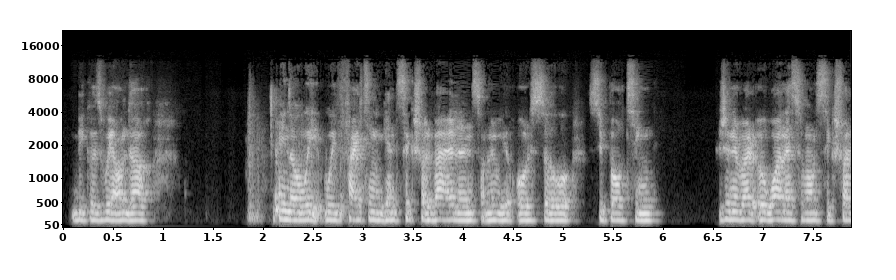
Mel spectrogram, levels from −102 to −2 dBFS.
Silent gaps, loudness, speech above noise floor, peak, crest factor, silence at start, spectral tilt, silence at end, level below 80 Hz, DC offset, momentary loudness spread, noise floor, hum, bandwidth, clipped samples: none; -17 LUFS; 55 dB; -4 dBFS; 14 dB; 0.1 s; -5 dB/octave; 0 s; -68 dBFS; under 0.1%; 7 LU; -72 dBFS; none; 12 kHz; under 0.1%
